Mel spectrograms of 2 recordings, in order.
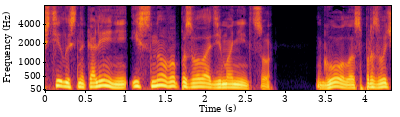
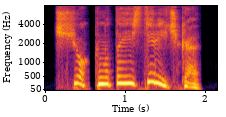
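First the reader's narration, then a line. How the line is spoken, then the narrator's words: Hissing and spitting. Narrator (Russian): шипела и плевалась Наама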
